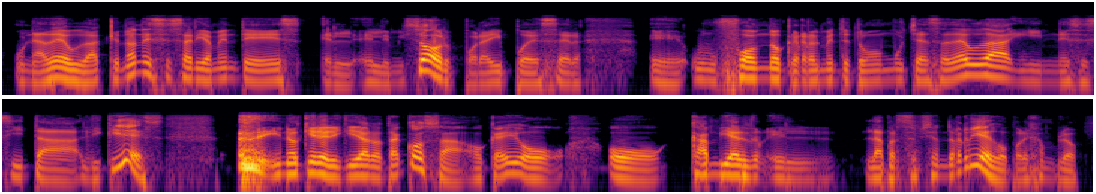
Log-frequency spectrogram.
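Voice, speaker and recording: A man's voice: mid-range voice, animated, normal speed, fairly bright tone, dry recording. A middle-aged man with a Rioplatense Spanish accent explains bond trading in casual, colloquial talk and acts out quoted dialogue. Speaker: bond trader sharing experience. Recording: dull dry close recording.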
